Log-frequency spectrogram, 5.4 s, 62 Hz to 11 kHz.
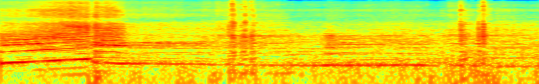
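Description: A supercar, one of a Ferrari Pista, McLaren 720S and Lamborghini Performante, pulls away on a warm-up lap, its loud engine revving hard with sharp gear changes before the drone settles and carries on nearby.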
